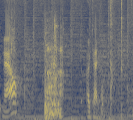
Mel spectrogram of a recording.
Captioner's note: laughs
